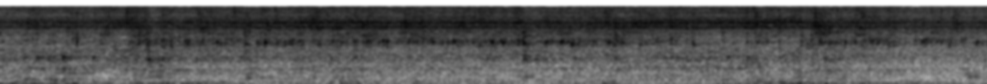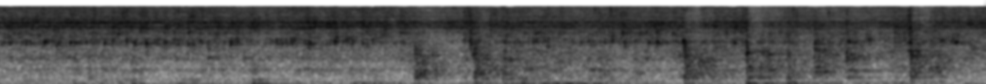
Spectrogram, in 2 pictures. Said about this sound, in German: Den Deckel noch abspülen.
